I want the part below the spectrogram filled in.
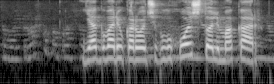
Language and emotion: Russian, angry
